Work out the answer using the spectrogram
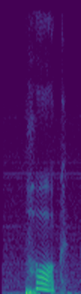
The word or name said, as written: pork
